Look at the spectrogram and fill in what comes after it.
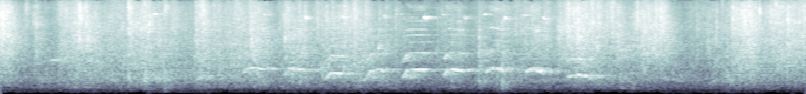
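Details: Newborn miniature schnauzer puppies born on New Year's Day give a run of short, thin, high squeaks in quick succession mid-clip, over steady rustling and broadband shuffling noise indoors.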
